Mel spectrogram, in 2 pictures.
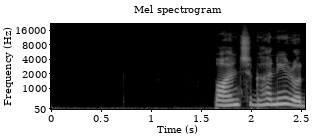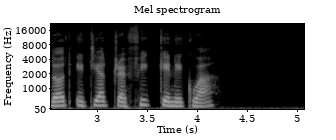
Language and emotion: Assamese, neutral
